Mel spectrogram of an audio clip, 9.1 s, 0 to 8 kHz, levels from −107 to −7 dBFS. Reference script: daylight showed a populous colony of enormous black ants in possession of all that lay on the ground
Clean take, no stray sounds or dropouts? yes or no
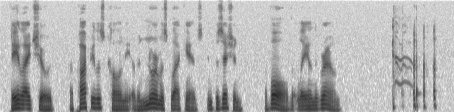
no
